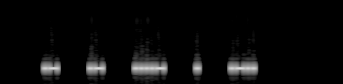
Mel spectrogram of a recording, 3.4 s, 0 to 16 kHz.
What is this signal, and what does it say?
Morse code, heard as a keyed tone, about 42 wpm, spaced as for 21 wpm, 700 Hz. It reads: AA4EL
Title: USA Call Signs - 5 Characters - 4x Character Spacing - 45wpm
